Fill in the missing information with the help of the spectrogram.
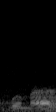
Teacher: bacanya 2,5 alif sampai 3 alif atau 5 harokat sampai 6 harokat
